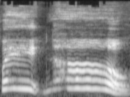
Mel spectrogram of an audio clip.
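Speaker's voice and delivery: shouted.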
